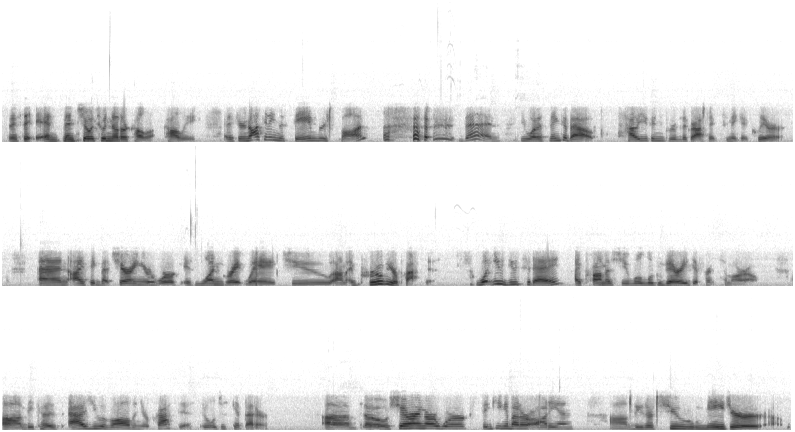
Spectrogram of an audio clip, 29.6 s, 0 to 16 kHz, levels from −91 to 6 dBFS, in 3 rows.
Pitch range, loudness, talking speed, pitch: 170-230 Hz, -21 LUFS, 180 wpm, 195 Hz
